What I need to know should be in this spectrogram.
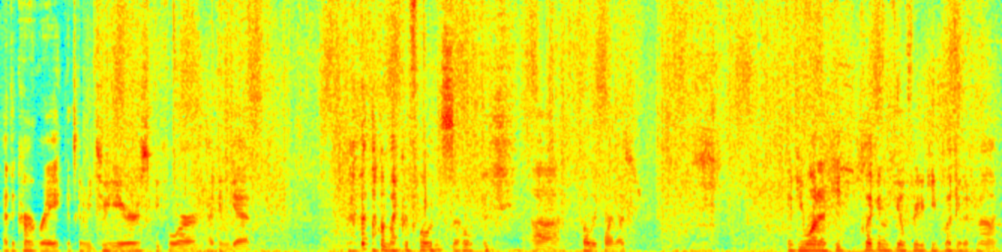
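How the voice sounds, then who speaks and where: A man's voice: medium pitch, background noise. Sniffly man casting a game. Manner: excitable play-by-play with casual asides. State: stuffy, sniffly nose. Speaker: game commentator. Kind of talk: casting a strategy game replay. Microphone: old microphone he wants replaced.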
